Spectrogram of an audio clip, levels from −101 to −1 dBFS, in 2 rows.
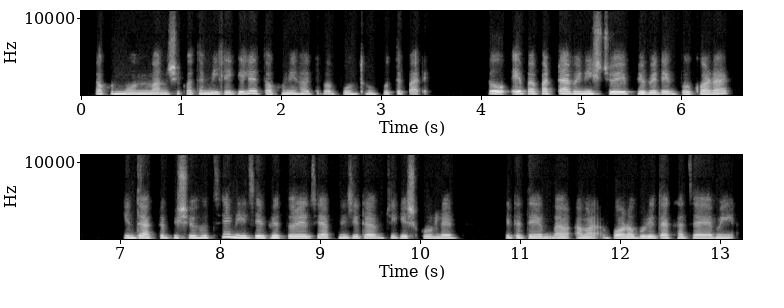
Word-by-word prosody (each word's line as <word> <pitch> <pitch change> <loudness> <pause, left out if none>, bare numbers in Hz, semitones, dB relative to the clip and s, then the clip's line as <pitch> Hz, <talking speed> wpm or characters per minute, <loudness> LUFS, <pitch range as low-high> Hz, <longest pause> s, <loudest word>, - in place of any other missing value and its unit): তখন 230 +3 -3
মন-মানসিকতা 215 +1 0
মিলে 215 +1 +1
গেলে 275 +5 +3
তখনই 215 0 0
হয়তোবা 200 0 -4
বন্ধু 205 0 -2
হতে 220 +1 -5
পারে। - - -7 0.6
তো 290 - +4 0.2
এ - - +9
ব্যাপারটা 275 +1 0
আমি 265 0 +2
নিশ্চয়ই 240 +1 +4
ভেবে 230 -2 +4
দেখব 205 - -2 0.2
করার। 220 +6 +2 0.6
কিন্তু 245 -1 +1
একটা 230 +2 -6
বিষয় 245 +2 0
হচ্ছে 245 +7 -3 0.2
নিজের 240 -1 +3
ভেতরে 225 -1 +2
যে 225 - -5
আপনি 215 +1 -5
যেটা 215 0 0 0.2
জিজ্ঞেস 210 0 -3
করলেন। 200 -1 0 0.6
এটাতে 225 -1 -2 0.2
মা - - 0 0.2
আমা 215 0 0 0.2
বরাবরই 210 +1 +2
দেখা 200 +1 -2
যায় 200 -1 +1
আমি 205 0 -1
220 Hz, 160 wpm, -23 LUFS, 210-235 Hz, 0.6 s, এ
